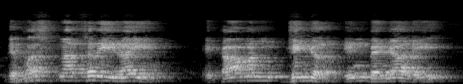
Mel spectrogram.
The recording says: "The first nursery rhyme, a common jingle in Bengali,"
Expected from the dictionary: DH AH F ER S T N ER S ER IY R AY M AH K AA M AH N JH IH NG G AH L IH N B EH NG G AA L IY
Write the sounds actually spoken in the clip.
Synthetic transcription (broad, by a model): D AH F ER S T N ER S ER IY R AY AH K AA M AH N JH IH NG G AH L IH N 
